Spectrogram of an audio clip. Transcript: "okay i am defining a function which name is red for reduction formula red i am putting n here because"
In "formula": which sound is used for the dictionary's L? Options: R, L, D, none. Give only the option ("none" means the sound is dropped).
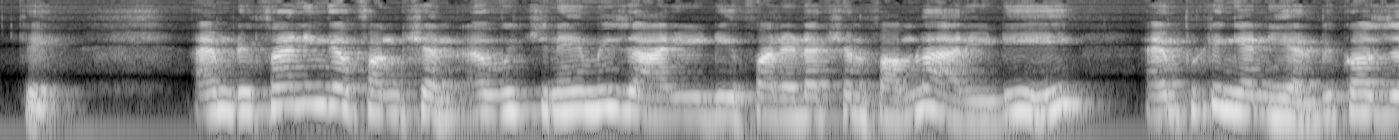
none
